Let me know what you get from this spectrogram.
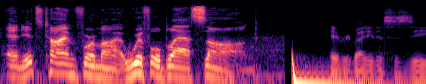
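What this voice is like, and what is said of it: DJ announcer voice. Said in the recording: “put on my DJ voice”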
